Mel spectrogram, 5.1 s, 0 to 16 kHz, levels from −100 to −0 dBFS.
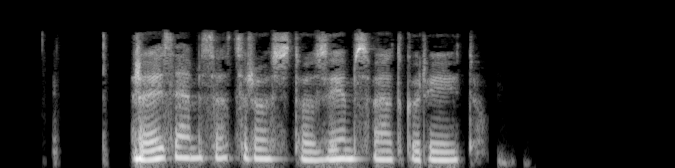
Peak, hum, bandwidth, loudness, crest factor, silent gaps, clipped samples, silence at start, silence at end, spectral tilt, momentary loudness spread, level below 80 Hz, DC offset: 0 dBFS; none; 8 kHz; -17 LUFS; 20 dB; none; under 0.1%; 1 s; 1.65 s; -5.5 dB/octave; 9 LU; -56 dBFS; under 0.1%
